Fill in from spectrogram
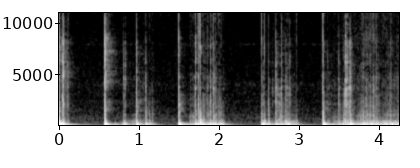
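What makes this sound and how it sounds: Long, pointed, glitter-covered claw nails tap and knock on the hollow metal mesh head of a bare black microphone, with the hands held close around the grille. The result is a series of dull, boomy knocks that are heavy in the low end and die away almost at once, some followed by quick clusters of lighter taps and a soft, rustling scrape.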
